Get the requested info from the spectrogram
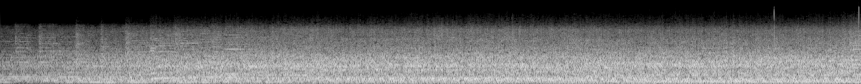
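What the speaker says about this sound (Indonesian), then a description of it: "penggunaan mesin penghalus singkong sangat membantu para pekerja untuk menyelesaikan tugasnya" A cassava grating machine runs steadily, a loud continuous mechanical grinding drone with a low rumble that fills the whole stretch without pause.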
